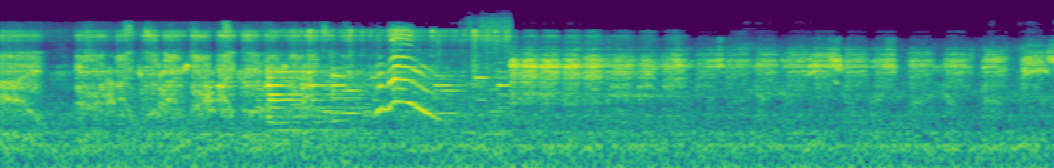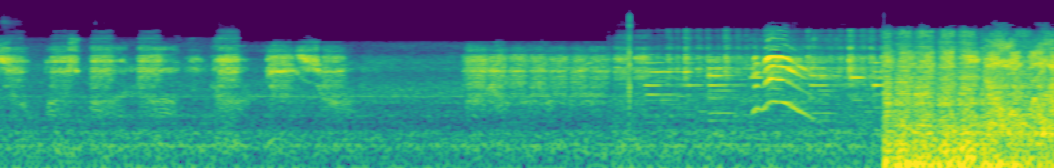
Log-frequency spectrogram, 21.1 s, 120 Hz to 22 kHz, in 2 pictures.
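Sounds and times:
orchestral music: 0:02.7 - 0:05.1
steam engine chugging: 0:15.7 - 0:21.0.

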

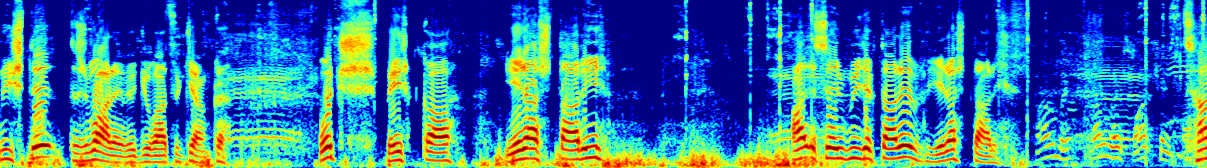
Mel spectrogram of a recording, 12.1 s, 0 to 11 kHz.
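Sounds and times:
sheep bleating: 0:02.0 - 0:03.2, 0:07.6 - 0:08.8, 0:10.4 - 0:12.0.

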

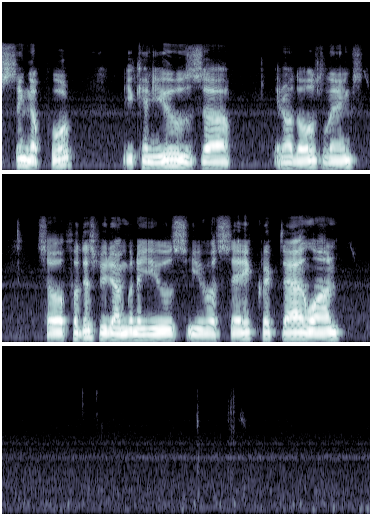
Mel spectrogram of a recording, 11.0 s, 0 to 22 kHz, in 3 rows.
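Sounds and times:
faint high hum: 0:00.0 - 0:11.0
computer mouse clicks: 0:08.1 - 0:08.5, 0:09.2 - 0:09.8.

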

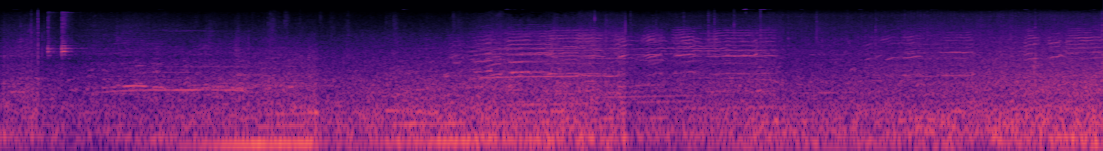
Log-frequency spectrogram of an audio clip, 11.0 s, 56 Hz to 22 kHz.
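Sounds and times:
road traffic rumble: 0:00.0 - 0:11.0
high-pitched voices calling out: 0:04.5 - 0:11.0.

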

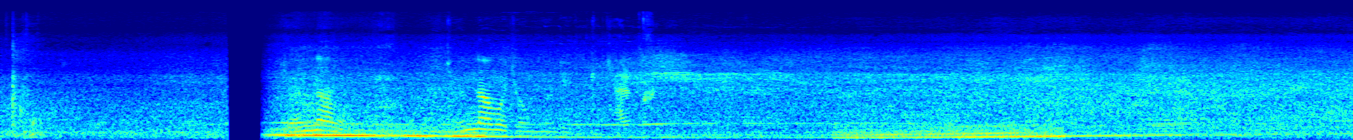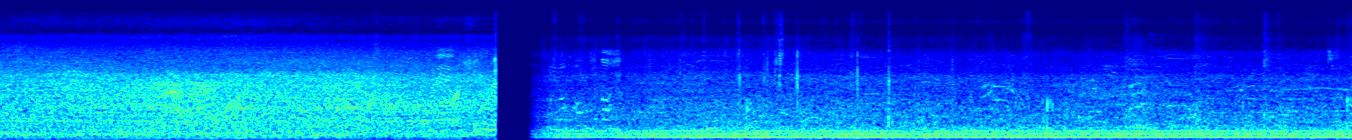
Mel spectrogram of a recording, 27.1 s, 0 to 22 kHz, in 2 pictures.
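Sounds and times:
traffic noise: 0:00.0 - 0:27.0
vehicle engine droning: 0:02.6 - 0:27.0.

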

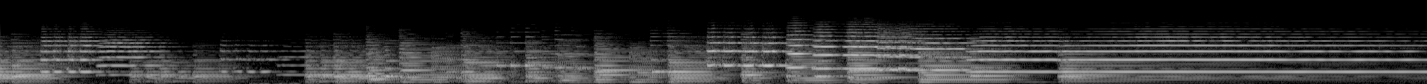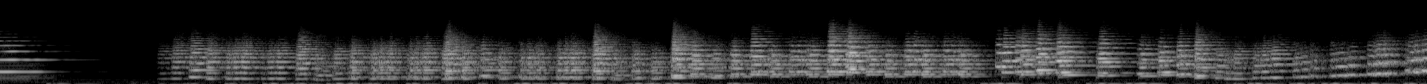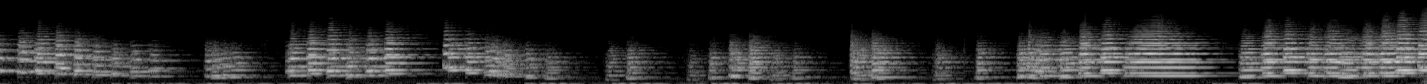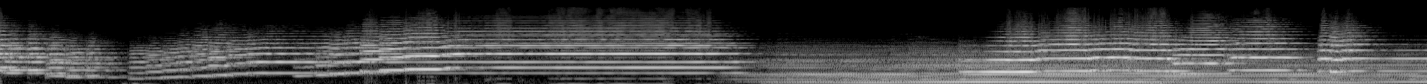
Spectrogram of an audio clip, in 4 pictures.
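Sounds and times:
trumpet duet: 0:00.0 - 0:15.0, 0:15.9 - 0:57.0.

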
